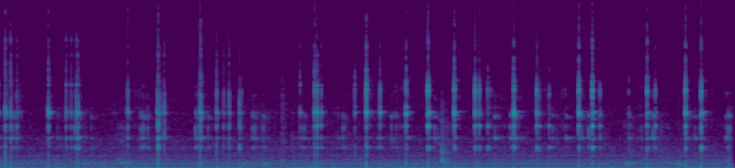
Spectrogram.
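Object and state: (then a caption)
Glass bottle. Glass bottles are tapped in a quick, uneven series of light taps, each giving a bright, glassy clink that dies away almost at once. A low, soft rumble sits underneath throughout.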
